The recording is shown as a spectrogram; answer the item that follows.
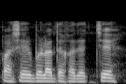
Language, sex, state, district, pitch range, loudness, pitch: Bengali, male, Assam, Hailakandi, 140-155 Hz, -16 LUFS, 145 Hz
